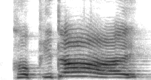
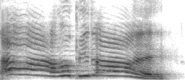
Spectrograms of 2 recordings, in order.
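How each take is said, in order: First: A loud yelled send-off; hallway classmates yelling back; shouted hope you die. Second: High, slow, hammed-up yell; drawn-out greeting shout. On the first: Retold or imitated. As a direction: bellow it back down the hall as a cheery insult. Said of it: "people would walk back and be like". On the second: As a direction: stretch the Ah into a big mock-friendly hail. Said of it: "they'd see me in the hallway and be like".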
